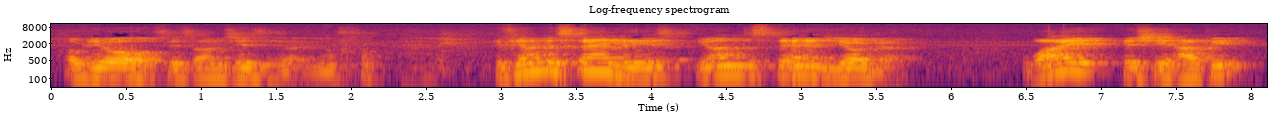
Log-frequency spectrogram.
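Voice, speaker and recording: A man speaking as a swami, giving an informal spiritual talk and reading aloud from a book, with halting conversational asides. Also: mid-range voice, a little mellow. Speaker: swami, yoga teacher. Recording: roomy echo, distant mic, dull sound, faint noise.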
